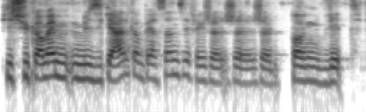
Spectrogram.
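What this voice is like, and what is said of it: Hybrid accent leaning Québécois French. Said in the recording (French): “j'ai une espèce d'accent hybride, là, qui tend vers le québécois ici, qui tend vers l'accent français là-bas”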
